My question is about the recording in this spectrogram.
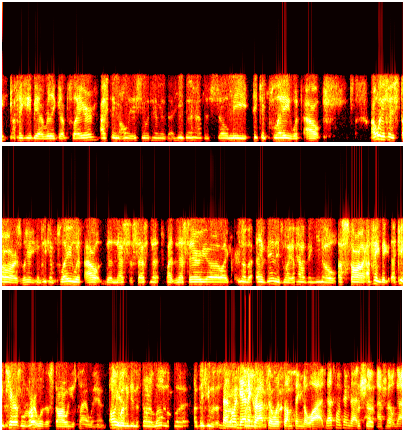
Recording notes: A snippet of a phone call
